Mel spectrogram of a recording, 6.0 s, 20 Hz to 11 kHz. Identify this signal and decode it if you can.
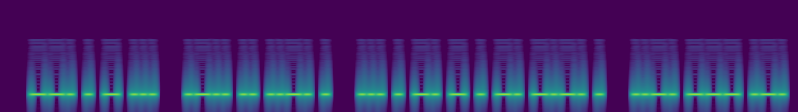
Morse code, heard as a keyed tone, about 36 wpm, 550 Hz. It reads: GETS LIFE SENTENCE FOR
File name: podcast / News headlines-1x-35x35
